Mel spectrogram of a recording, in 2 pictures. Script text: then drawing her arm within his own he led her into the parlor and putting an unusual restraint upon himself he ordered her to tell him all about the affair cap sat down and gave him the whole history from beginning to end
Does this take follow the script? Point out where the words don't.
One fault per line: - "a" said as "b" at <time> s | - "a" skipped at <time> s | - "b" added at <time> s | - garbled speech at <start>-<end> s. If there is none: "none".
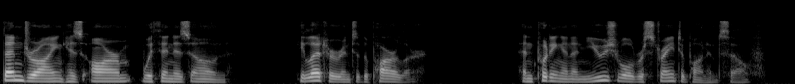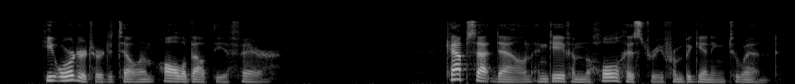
- "her" said as "his" at 0.6 s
